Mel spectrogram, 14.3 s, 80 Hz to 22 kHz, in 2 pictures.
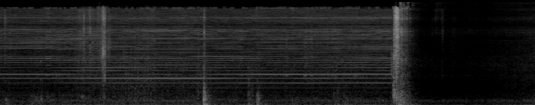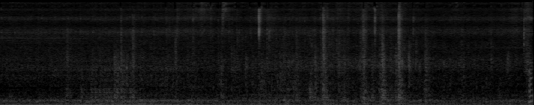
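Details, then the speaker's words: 1978 Mercury Marquis Brougham 400 at a slow roll after a new fuel pump and filter. Low rumble with irregular knocks and clatters from the rear, loudest over bumps; owner suspects something hitting inside the quarter panel or debris dragging: rattle while driving. "sounds like something's hitting inside this quarter panel when you're moving but maybe it's this stuff dragging the road or something"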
